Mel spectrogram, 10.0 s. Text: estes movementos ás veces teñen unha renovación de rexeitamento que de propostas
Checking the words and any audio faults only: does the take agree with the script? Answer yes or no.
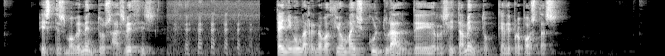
no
